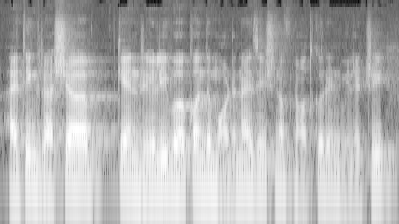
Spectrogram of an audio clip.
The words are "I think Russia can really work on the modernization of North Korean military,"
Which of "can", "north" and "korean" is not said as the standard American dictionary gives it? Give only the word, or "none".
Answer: north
